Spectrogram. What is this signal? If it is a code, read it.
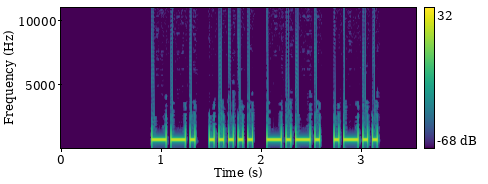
Morse code, heard as a keyed tone, about 25 wpm, 700 Hz. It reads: G5CL
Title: Call Signs Repeated 2x - 25wpm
